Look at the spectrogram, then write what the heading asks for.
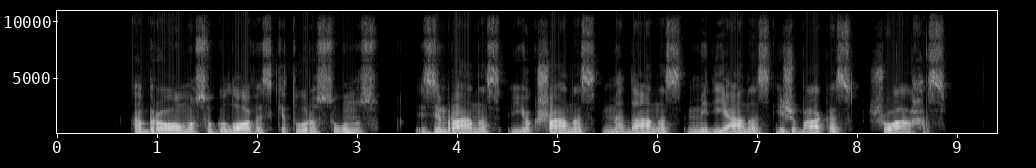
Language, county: Lithuanian, Vilnius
